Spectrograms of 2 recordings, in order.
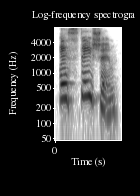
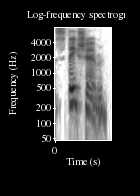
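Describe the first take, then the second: First: An extra e vowel comes before the s. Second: The word starts directly with the s sound. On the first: The speaker calls it wrong. "the tendency is to say e, e station" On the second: The speaker calls it right. "Tenemos como una letra S bien pronunciada"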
